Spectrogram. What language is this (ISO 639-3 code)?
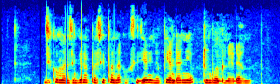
swa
